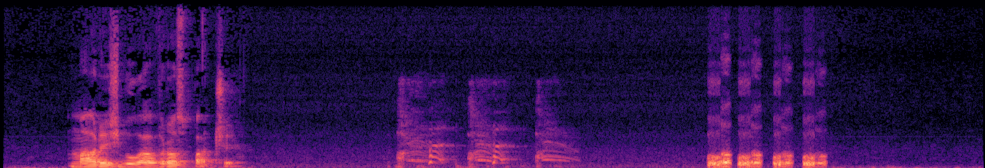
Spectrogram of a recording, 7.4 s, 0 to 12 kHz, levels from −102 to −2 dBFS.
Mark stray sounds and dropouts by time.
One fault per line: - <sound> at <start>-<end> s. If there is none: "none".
- cough at 2.9-4.4 s
- laugh at 5.3-6.2 s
